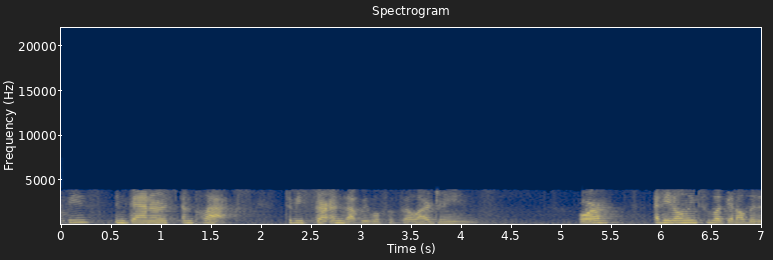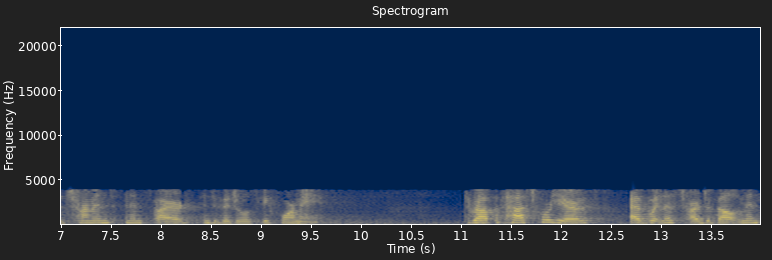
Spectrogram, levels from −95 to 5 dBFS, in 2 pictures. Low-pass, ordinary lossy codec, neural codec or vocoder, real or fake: 7.2 kHz; AAC, 16 kbps; codec, 16 kHz, 0.3 kbps, FocalCodec; fake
